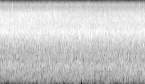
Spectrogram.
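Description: Water rushes steadily along a village irrigation channel in Sangulwadi, in Konkan. It makes a continuous, fairly loud broadband hiss and burble with no pauses and no voices.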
